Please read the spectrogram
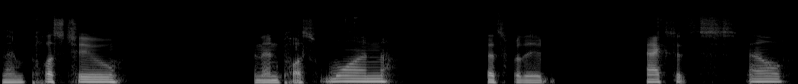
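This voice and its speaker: A man playing in an online tabletop game, adding up rolls and teasing the others with quick, joking questions. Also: mid-range voice, warm tone, smooth, no room sound, studio quality. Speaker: player.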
